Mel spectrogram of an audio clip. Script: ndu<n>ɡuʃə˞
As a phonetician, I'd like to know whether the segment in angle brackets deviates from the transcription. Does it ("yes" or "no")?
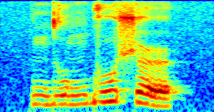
yes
